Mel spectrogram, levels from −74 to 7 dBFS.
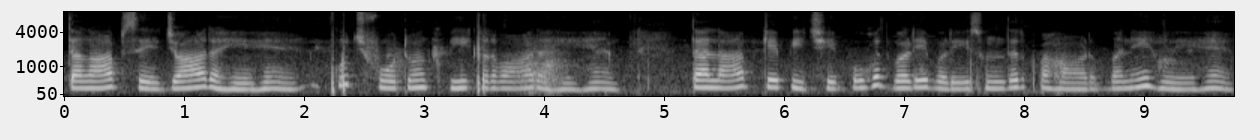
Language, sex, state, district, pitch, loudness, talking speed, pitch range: Hindi, male, Punjab, Fazilka, 200 Hz, -19 LUFS, 135 wpm, 185-220 Hz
